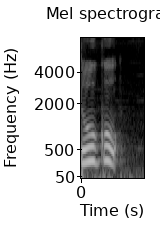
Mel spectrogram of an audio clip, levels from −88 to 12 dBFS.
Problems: none marked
